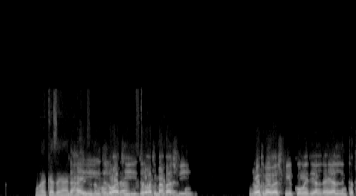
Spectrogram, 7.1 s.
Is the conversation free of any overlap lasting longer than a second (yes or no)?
no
